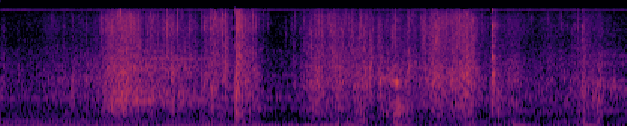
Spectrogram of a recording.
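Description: Soft rustling as a costume top and its plastic wrapping are handled, with one sharp click about one and a half seconds in.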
